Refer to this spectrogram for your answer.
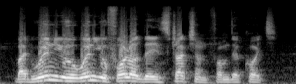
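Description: A man talks at a fairly quick pace. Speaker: refugee athlete. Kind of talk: live online workout session. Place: street. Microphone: phone near.

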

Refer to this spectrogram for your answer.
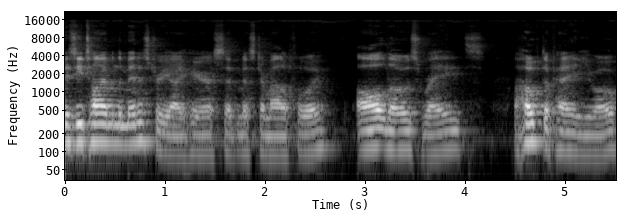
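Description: The clip is plain reading aloud.

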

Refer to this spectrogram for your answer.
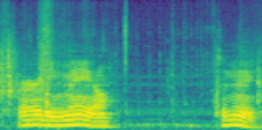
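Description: Against noticeable background noise, a man speaks at a fairly low pitch with ordinary pitch variation. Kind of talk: casual vlog chat. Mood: pleased, laughing. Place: workshop. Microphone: camera far.

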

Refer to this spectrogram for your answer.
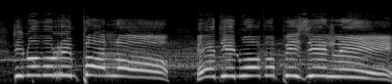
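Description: Shouting at a very slow pace, a man hits an extremely high pitch while keeping ordinary pitch variation. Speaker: football commentator. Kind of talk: live football commentary over match highlights, breathless play-by-play.

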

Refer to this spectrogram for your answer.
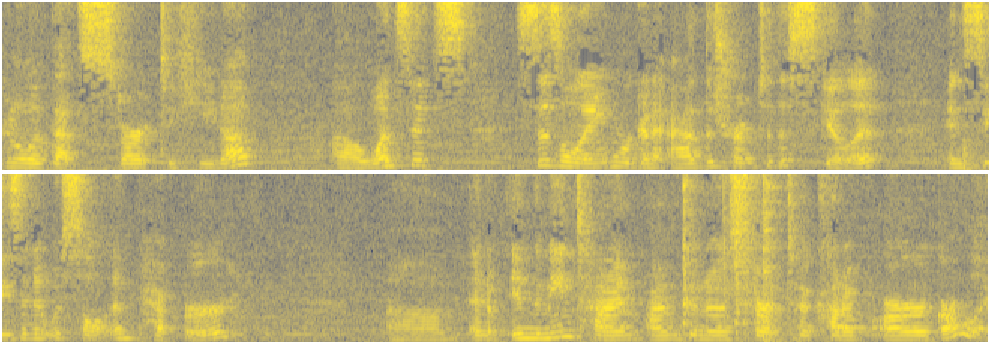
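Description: A woman speaks fairly slowly, her pitch varying in an ordinary way, with noticeable background noise behind her. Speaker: cooking demonstrator. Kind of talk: tutorial. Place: kitchen. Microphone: camera far.

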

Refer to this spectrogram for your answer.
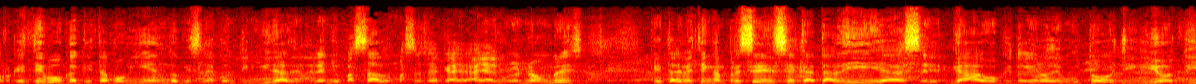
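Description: Noticeable background noise runs throughout. Over it, a man speaks at a fairly quick pace. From Argentina. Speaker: football journalist and TV host; football journalist, TV host. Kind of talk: casual football discussion. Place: cafe.

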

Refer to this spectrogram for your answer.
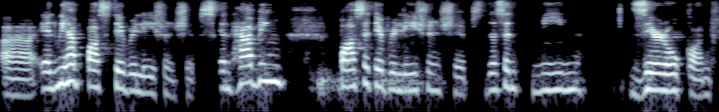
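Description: A woman speaks at a fairly slow pace in a somewhat breathy voice with lively intonation. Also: quiet background. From Philippines. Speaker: mental health speaker; speaker. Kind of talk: presentation. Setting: video call webinar. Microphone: video call.

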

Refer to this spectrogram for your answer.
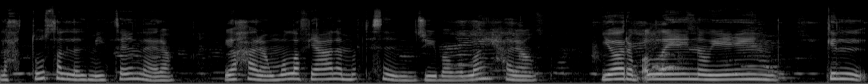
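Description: With a Damascene accent, a woman talks at a fairly high pitch and a moderate pace. Her intonation is fairly even, her loudness very even, and noticeable background noise is present. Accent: Damascene Levantine Arabic. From Syria, Damascus. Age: 20s. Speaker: home vlogger, mother; home vlogger. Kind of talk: casual vlog narration. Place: home room. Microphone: phone near.

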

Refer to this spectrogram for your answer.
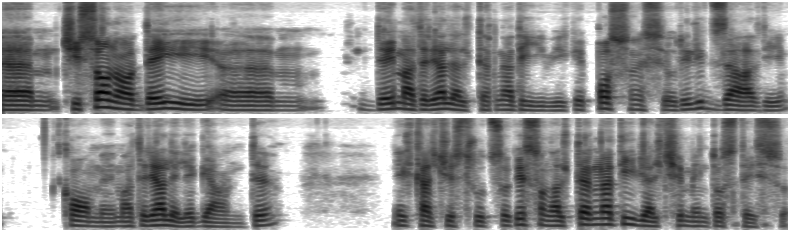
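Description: Against a quiet background and in a dry sound with no echo, a man speaks at a fairly slow pace in a fairly high voice, with fairly even intonation and big swings in loudness. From Sicily, Italy. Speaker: structural engineer; guest. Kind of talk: casual interview on a livestream. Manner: hesitant, many fillers and repetitions. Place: home room. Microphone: headset.

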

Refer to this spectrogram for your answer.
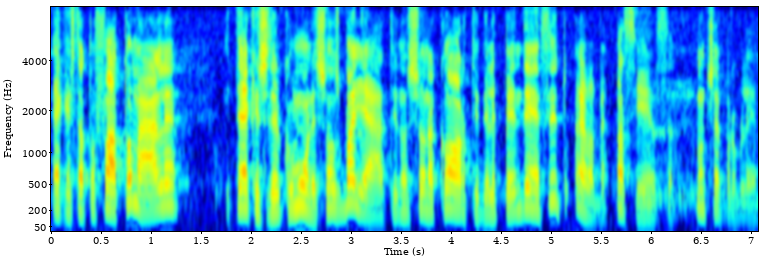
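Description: Raised and projected, a man's voice has a bright, sharp tone and high pitch, moving at a fairly quick pace with ordinary pitch variation and big swings in loudness. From Bologna, Italy; Italy. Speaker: sports journalist. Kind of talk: panel debate speech. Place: meeting room. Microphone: handheld.

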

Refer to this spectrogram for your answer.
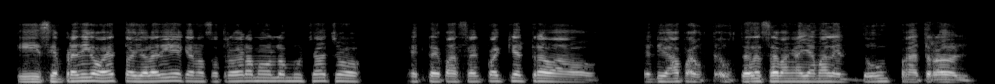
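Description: Against a quiet background, a man speaks in a normal speaking voice at a moderate pace with fairly even intonation, the sound dry with no echo. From Puerto Rico. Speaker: professional wrestler; podcast guest. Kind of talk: casual interview. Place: car. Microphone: video call.

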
